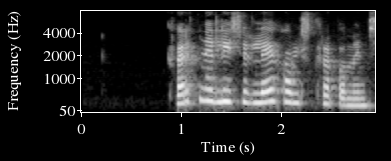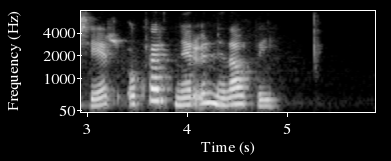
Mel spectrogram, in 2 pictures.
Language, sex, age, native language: Icelandic, female, 30-39, Icelandic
